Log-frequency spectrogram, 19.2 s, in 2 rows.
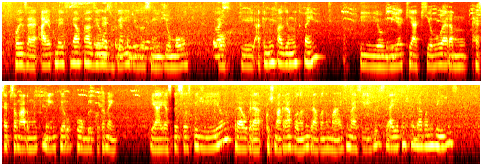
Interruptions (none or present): present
